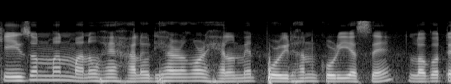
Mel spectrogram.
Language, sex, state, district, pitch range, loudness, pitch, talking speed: Assamese, male, Assam, Sonitpur, 145-165 Hz, -17 LUFS, 155 Hz, 120 wpm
